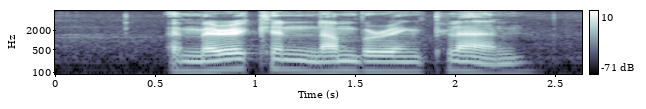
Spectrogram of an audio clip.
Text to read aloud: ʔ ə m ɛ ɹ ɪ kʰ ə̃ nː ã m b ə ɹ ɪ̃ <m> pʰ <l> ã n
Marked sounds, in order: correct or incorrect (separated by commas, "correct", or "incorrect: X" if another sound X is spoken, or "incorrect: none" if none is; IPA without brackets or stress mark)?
incorrect: ŋ, correct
